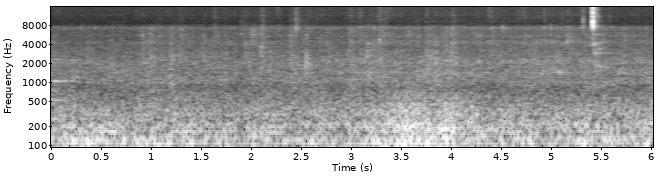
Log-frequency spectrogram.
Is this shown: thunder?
yes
